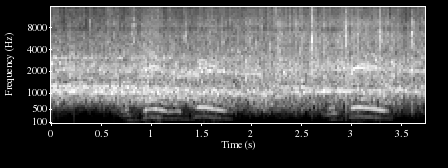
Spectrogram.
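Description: audience applause and cheering

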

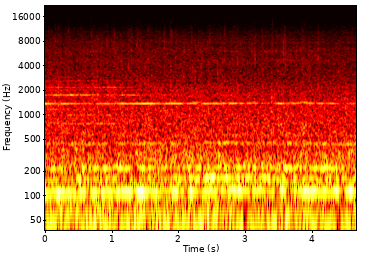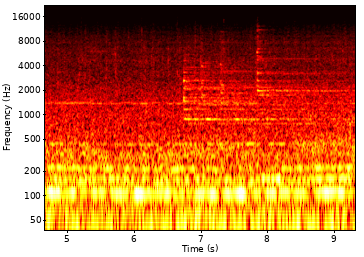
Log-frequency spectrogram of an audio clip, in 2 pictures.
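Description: torrential rain downpour

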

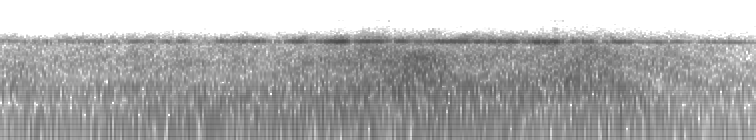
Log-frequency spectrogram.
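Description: airplane engine noise

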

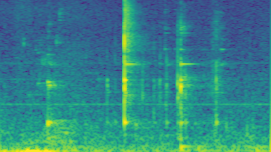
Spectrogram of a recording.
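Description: drinking water

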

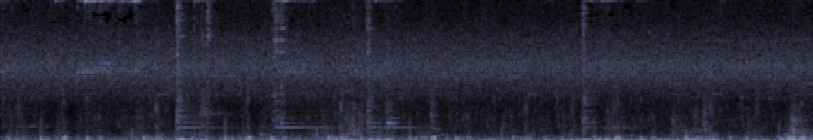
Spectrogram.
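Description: horse hooves clip-clopping

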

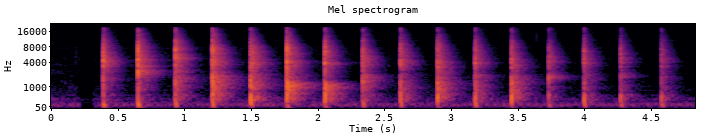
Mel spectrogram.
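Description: round of applause

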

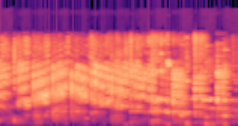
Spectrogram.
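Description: audience applause

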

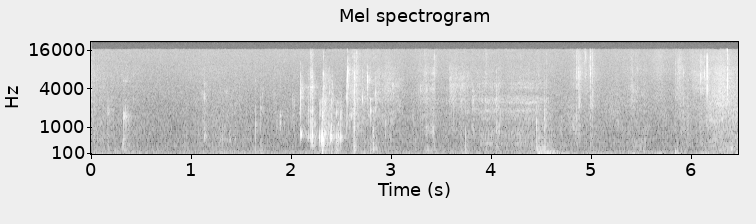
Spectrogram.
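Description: sipping water

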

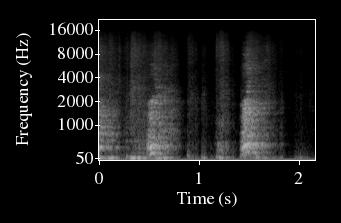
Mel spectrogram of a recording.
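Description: dogs barking

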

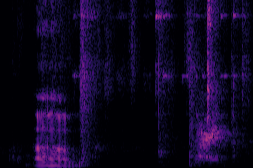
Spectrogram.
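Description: dog barking and whimpering

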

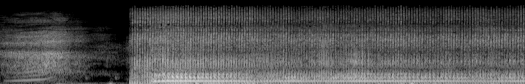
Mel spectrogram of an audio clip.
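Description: lip trill vocal warm-up

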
